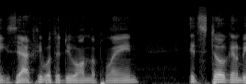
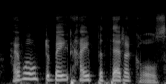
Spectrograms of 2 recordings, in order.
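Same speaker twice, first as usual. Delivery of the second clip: bad put-on voice, very high with big swoops; 12 semitones higher than usual. Retelling a clip from a debate show in a Jordan Peterson impression. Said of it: "I can't do a good Jordan Peterson impression".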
